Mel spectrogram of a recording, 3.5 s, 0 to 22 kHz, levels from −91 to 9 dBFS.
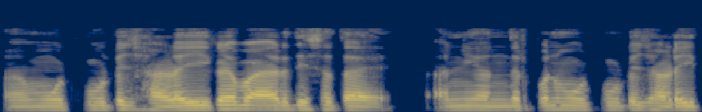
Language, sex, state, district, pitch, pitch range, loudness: Marathi, male, Maharashtra, Nagpur, 125 Hz, 115-130 Hz, -18 LUFS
